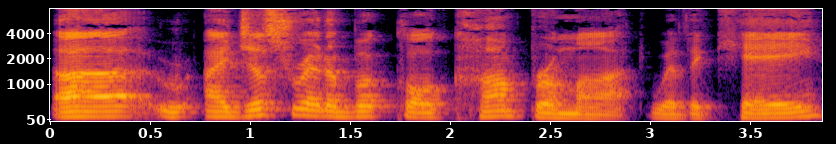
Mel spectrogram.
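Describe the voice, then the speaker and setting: A man with an American accent speaks in a plain, everyday voice at medium pitch and a fairly slow pace, with ordinary pitch variation. The recording is very clean, with a silent background. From New York. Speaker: cult expert and author. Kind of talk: interview.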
